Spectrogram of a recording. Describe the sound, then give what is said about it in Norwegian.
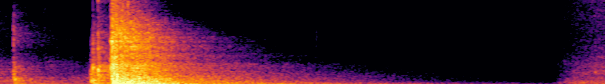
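A door slams shut in the face of a canvasser handing out leaflets about the EEC in the Majorstua and Frogner area of Oslo's west side, with a heavy, loud bang, preceded by a brief lighter knock and followed by a reverberant tail that fades over about two seconds. No one speaks. “Noen steder så fikk jeg jo døra rett i ansiktet, særlig på vestkanten.”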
